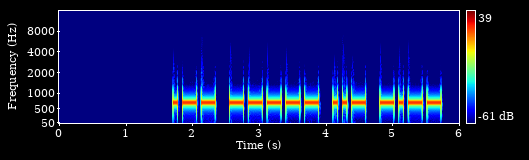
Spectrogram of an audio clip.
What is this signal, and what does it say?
Morse code, heard as a keyed tone, about 17 wpm, 700 Hz. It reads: W0UY
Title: USA Call Signs - 4 Characters - Repeated 3x - 17wpm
